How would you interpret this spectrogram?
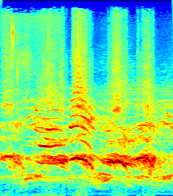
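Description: A crowd of football fans chants in unison a chant against Arsenal. It is a sustained melodic roar of many voices rising and falling in a steady sing-song rhythm, loud and continuous throughout.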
